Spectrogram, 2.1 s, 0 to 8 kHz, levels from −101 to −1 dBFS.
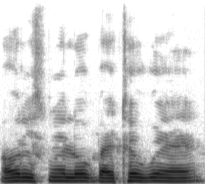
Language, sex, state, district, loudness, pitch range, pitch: Hindi, male, Uttar Pradesh, Lucknow, -13 LUFS, 140-155 Hz, 150 Hz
